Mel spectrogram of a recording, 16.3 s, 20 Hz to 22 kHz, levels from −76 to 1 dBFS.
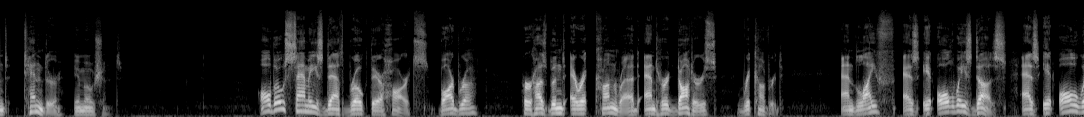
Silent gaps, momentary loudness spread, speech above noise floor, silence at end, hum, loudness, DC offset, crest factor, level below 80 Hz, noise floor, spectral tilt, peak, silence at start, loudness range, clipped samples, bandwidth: none; 12 LU; 40 dB; 0 s; none; -21 LUFS; under 0.1%; 20 dB; -52 dBFS; -60 dBFS; -5 dB/octave; 0 dBFS; 0 s; 7 LU; under 0.1%; 15.5 kHz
